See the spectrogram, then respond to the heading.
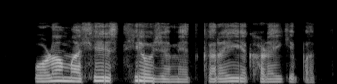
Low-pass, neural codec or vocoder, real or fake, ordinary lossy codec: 7.2 kHz; none; real; Opus, 32 kbps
